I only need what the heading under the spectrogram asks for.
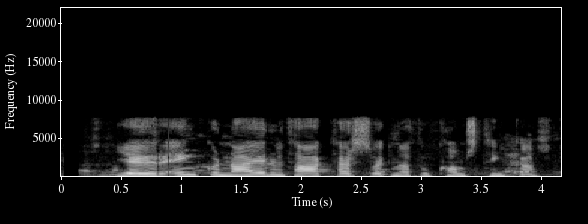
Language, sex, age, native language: Icelandic, female, 50-59, Icelandic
